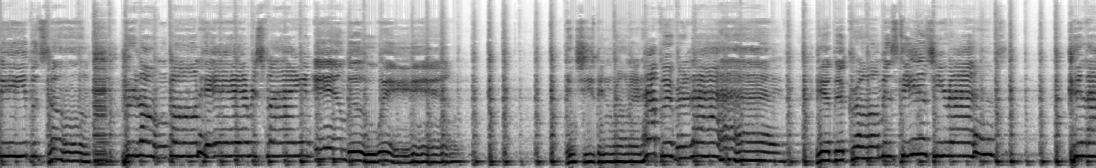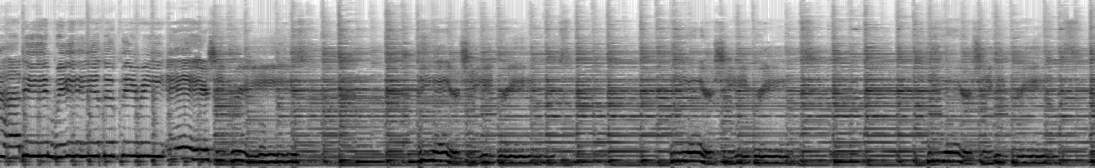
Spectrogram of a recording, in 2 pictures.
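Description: A man singing over a strummed acoustic guitar. About two-thirds of the way in, the voice stops and the guitar plays on alone.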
